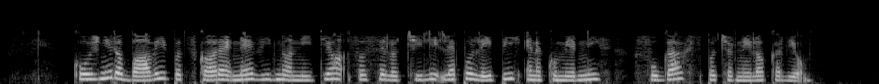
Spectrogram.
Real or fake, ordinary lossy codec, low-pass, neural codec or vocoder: fake; AAC, 16 kbps; 7.2 kHz; codec, 16 kHz, 4.8 kbps, FACodec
